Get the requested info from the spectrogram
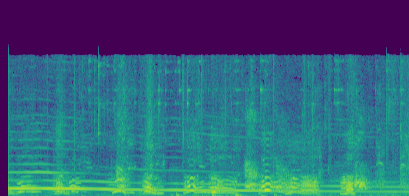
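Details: A shepherd and a husky howling together: wavering, yodel-like howls that rise and fall quickly in pitch, over a long, steady, slowly falling drawn-out tone, continuous and loud.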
